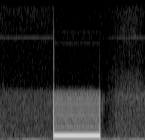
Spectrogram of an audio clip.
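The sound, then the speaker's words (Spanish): Busy tone after a dropped mobile phone call: one steady, mid-pitched electronic beep lasting about half a second, standing alone against near silence. “¿Pero por qué se me corta el móvil?”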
